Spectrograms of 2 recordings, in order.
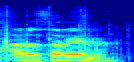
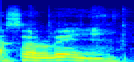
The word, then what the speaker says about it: Arozarena: Arozarena. Ah, Arozarena.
